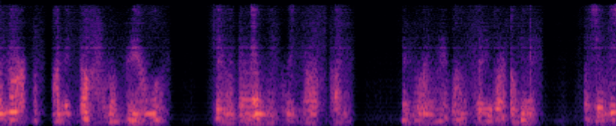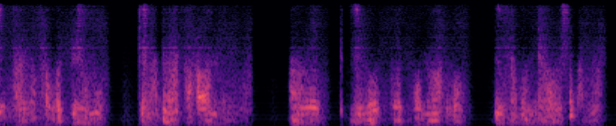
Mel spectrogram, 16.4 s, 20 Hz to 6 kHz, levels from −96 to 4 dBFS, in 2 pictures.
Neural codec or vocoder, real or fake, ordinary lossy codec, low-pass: codec, 44.1 kHz, 0.9 kbps, DAC; fake; none; 5.4 kHz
